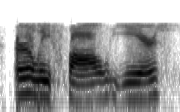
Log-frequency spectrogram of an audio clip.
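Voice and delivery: put-on, attempted American accent. Joking about being fifty, saying a phrase in an american accent. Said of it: "Pretty good, pretty good American accent, or not?".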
